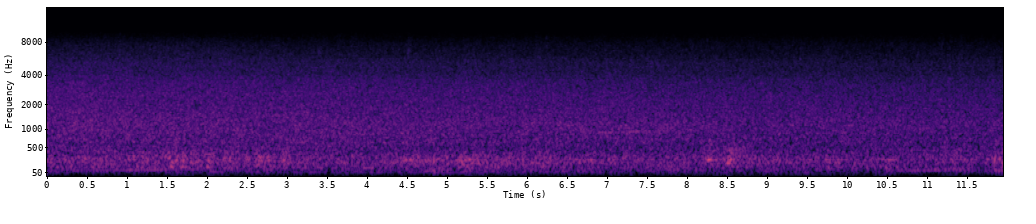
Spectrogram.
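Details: Steady broadband hiss like heavy rain, with no animal voice heard.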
